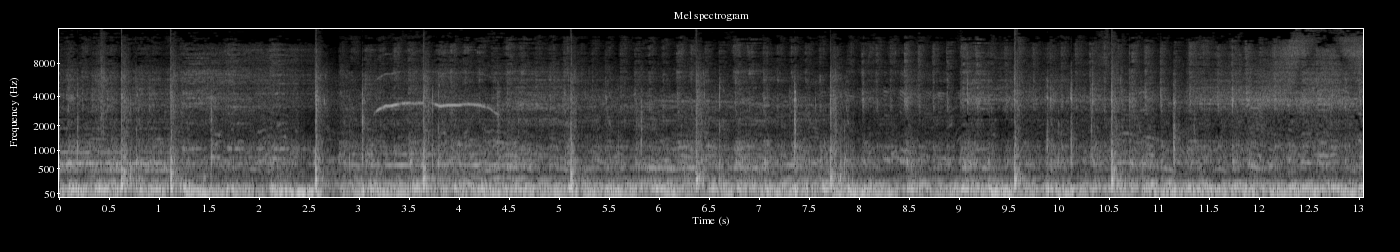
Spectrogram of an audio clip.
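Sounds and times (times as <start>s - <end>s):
firework bangs: 0.0s - 8.1s, 9.4s - 11.5s
music with heavy drum beat: 0.0s - 13.0s
high whistle: 3.1s - 4.7s.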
